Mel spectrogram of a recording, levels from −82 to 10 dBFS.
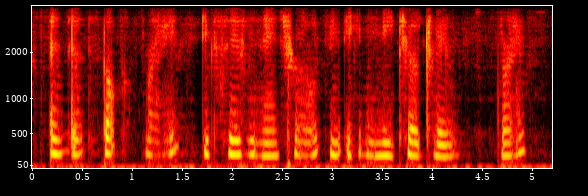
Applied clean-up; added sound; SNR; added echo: neural separator model SepFormer WHAMR!.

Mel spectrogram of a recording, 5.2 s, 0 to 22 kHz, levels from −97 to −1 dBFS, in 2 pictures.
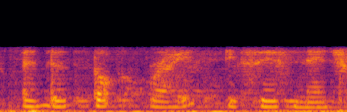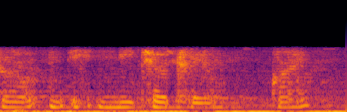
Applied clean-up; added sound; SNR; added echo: none; Rain; 9 dB; reverberation time 2.0 s.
